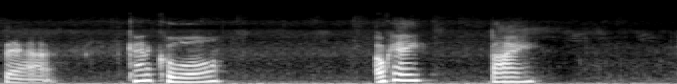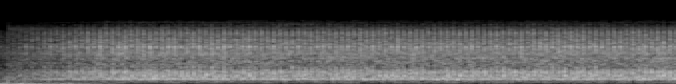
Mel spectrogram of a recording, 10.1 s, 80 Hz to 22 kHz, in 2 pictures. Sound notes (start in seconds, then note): 7.9 car motor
